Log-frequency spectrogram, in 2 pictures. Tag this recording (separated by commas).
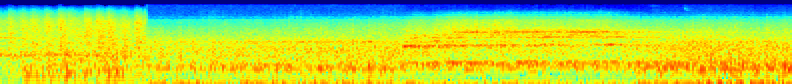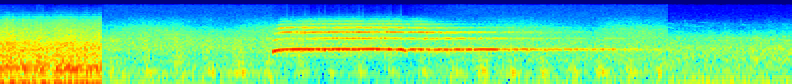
train whistling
